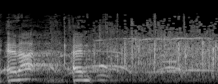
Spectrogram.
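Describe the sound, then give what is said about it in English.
Audience clapping during a talk about marriage: a voice speaks at first, then dense, steady applause fills the rest and continues at an even level. “And while somebody's clapping for that, somebody else is like, ain't nothing.”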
